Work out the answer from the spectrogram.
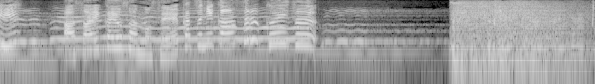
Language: Japanese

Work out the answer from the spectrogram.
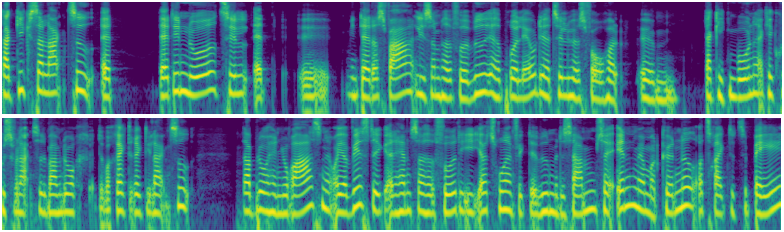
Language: Danish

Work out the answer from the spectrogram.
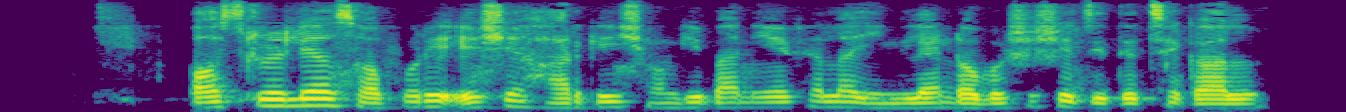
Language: Bangla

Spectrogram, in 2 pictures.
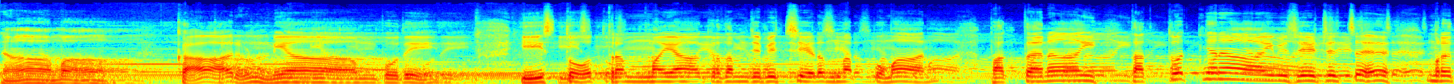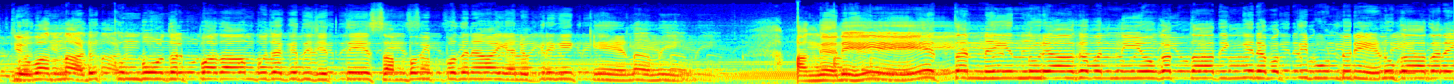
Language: Malayalam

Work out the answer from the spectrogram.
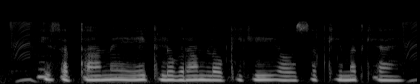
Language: Hindi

